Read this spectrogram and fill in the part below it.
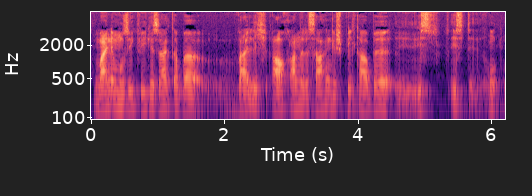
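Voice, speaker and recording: A man's voice: mid-range voice, little pitch movement, a little slow. A man in his thirties from Turkey, a native Turkish speaker with a Turkish accent, chatting as an interview guest and often repeating words as he searches for phrasing. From Istanbul, Turkey. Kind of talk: casual interview chat. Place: radio studio.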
